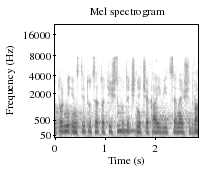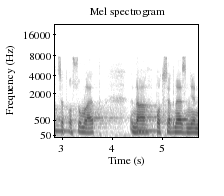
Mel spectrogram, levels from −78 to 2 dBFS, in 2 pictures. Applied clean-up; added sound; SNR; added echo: none; Piano; 8 dB; none.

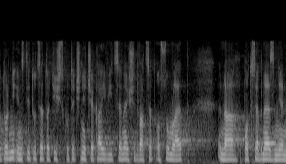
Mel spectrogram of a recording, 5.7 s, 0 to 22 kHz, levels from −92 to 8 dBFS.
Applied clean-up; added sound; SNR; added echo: none; none; none; none.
